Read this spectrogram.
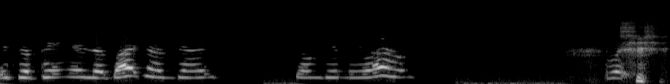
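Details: Dysarthria in a 23-year-old woman with cerebral palsy since birth after premature birth at 27 weeks, a more advanced form affecting the brain's balance centre; she uses a wheelchair and links her prematurity to the stability of her speech.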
